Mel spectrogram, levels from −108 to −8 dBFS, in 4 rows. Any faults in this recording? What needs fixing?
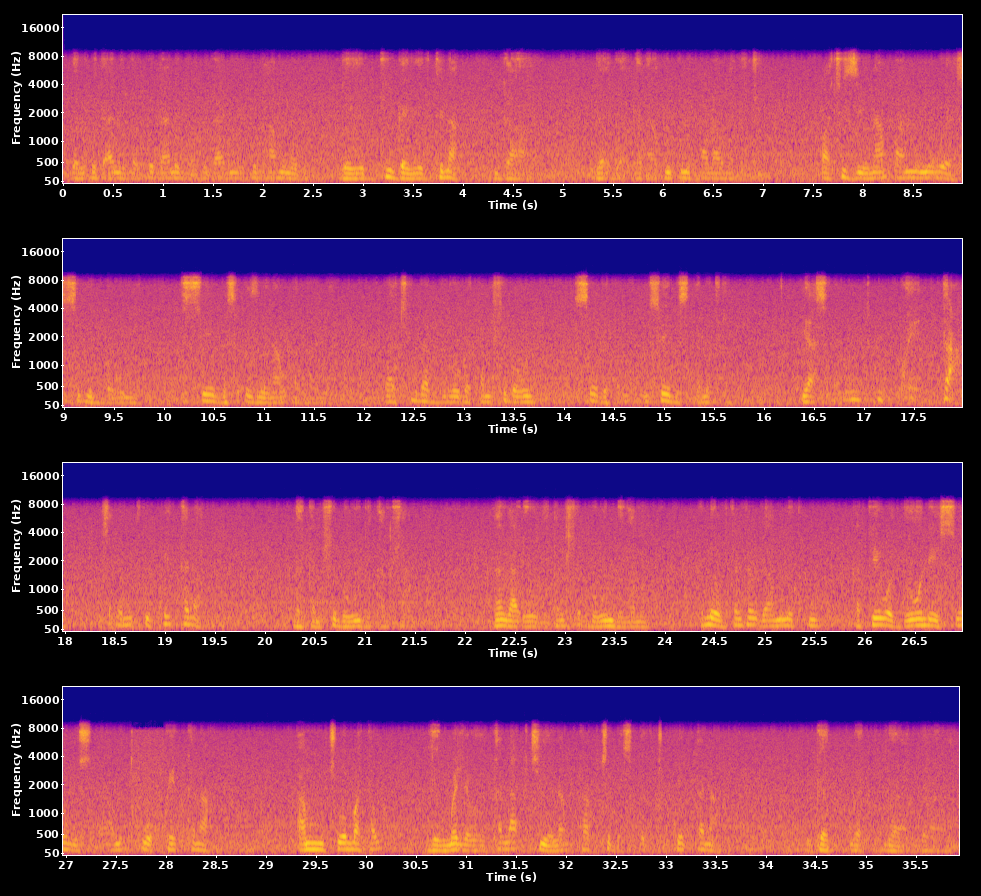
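Nothing here needs fixing; the room noise sitting about 10 dB under the speech is just part of the space it was recorded in.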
